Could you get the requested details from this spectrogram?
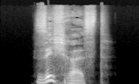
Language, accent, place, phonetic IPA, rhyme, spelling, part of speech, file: German, Germany, Berlin, [ˈzɪçʁəst], -ɪçʁəst, sichrest, verb, De-sichrest.ogg
- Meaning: second-person singular subjunctive I of sichern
